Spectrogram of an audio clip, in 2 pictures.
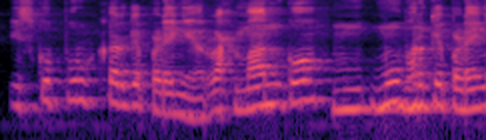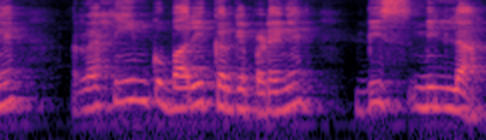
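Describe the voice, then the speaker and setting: A man teaching a reading lesson, patient and explaining each point slowly, repeating and rephrasing for his viewers. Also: high voice, mellow, very echoey, rough recording. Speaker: Quran teacher.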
